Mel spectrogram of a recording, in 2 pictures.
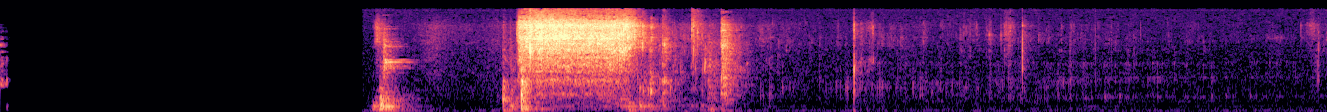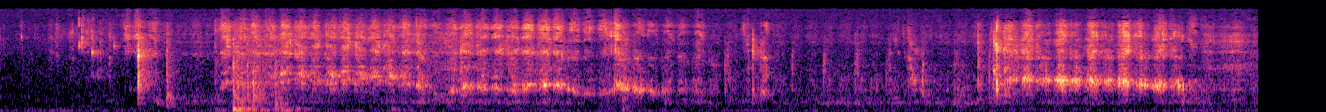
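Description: After a brief silence, a sharp gush of tap water starts, followed by wet, rhythmic toothbrush scrubbing over a steady hiss of running water, with occasional louder scrapes and swishes, as someone brushes their teeth before going to bed.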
